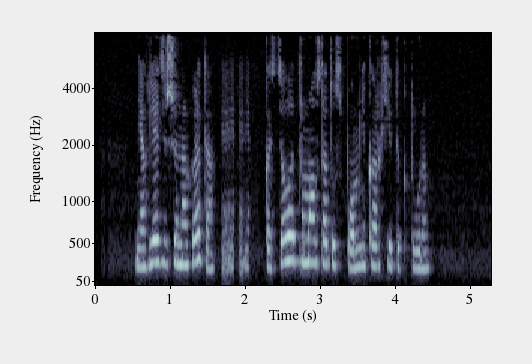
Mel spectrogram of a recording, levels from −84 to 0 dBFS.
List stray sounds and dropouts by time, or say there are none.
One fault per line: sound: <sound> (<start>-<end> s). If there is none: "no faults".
sound: laugh (1.7-2.1 s)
